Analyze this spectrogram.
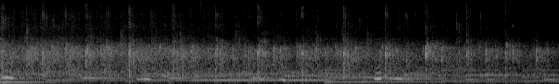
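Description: A crowd applauds steadily, dense overlapping claps filling the whole clip at an even level, with a low sustained hum or music tone underneath.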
